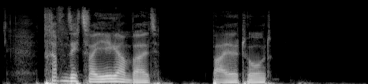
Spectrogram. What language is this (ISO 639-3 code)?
deu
